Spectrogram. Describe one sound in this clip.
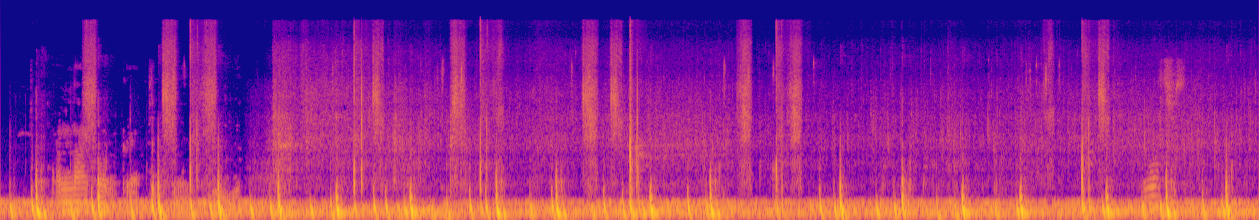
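Stone blocks crumble and break.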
